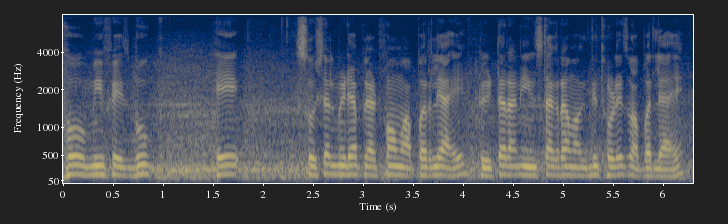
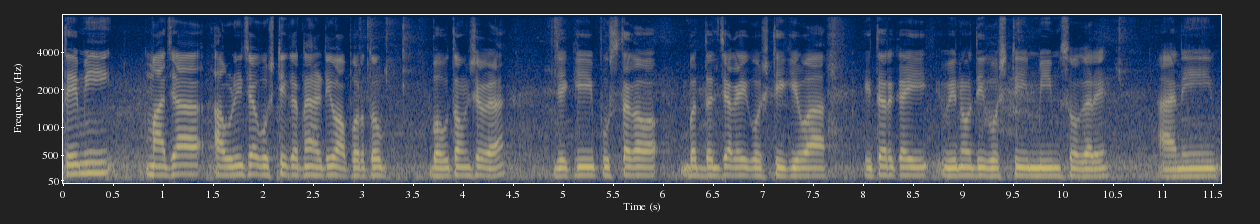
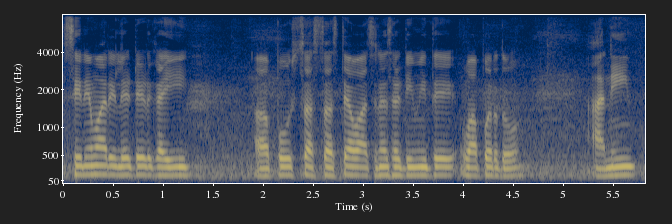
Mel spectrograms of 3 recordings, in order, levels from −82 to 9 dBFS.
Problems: none marked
